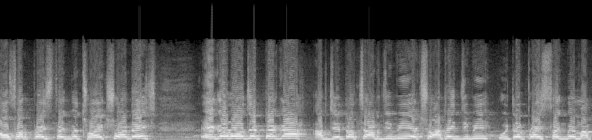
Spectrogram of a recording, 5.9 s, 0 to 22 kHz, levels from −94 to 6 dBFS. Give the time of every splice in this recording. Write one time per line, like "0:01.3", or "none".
none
